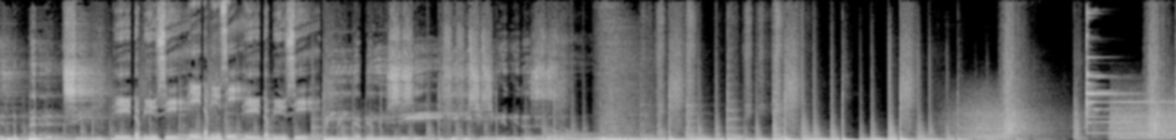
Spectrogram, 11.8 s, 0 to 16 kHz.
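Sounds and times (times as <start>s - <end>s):
speech: 0.1s - 6.3s
punchy driving music with repeated heavy hits: 5.6s - 10.4s
loud bright bell clang: 10.8s - 11.7s.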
